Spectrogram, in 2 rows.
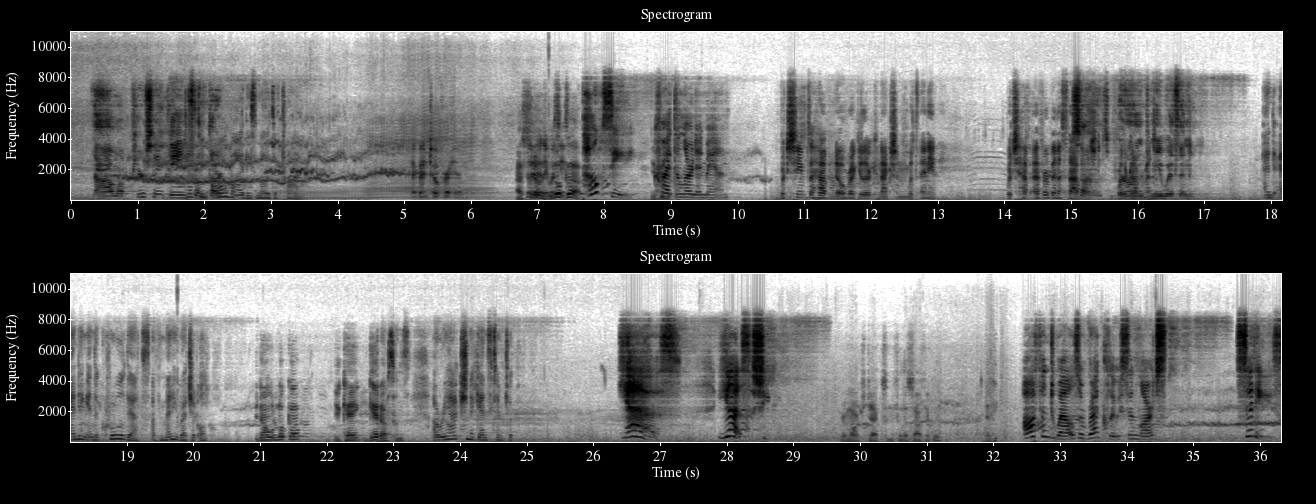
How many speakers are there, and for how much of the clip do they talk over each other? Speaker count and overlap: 6, about 13%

